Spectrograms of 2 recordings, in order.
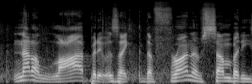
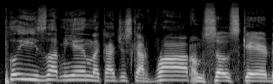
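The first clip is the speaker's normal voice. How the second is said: raised-pitch pleading, as when freaking out; retold panicked plea; 5 semitones higher than usual. Robbery victim begging a stranger to let him in, freaking out. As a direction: imitate your own frantic begging. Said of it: "I'm freaking out".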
